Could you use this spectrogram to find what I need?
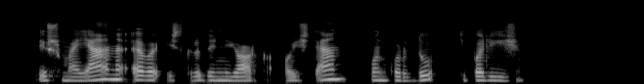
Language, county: Lithuanian, Alytus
